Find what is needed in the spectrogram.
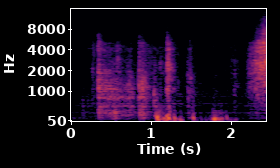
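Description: A paper card envelope being torn open and rustled by hand. The rustling comes in short bursts, with a couple of dull bumps from handling.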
